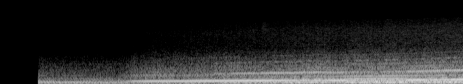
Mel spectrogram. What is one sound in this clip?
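A simulated SUV engine in a mobile driving game revs up as the car pulls away.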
